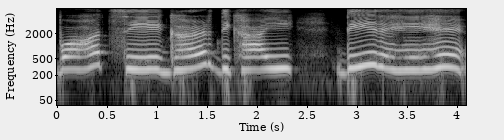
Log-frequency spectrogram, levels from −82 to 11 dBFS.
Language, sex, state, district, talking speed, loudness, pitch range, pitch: Hindi, female, Himachal Pradesh, Shimla, 100 wpm, -12 LUFS, 280-320 Hz, 290 Hz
